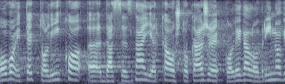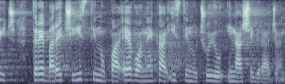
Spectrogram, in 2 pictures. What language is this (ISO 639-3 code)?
hrv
